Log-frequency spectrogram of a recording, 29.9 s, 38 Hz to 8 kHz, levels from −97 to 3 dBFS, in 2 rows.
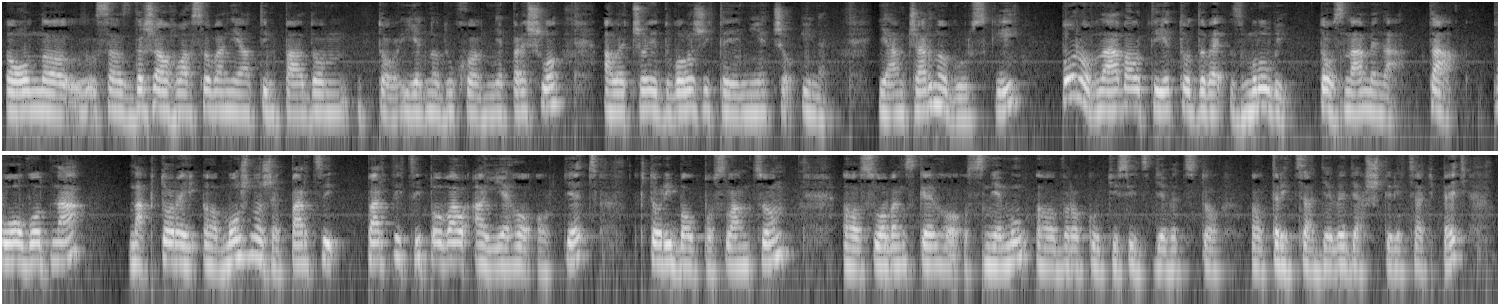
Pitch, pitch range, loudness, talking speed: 155 Hz, 145-165 Hz, -19 LUFS, 90 wpm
